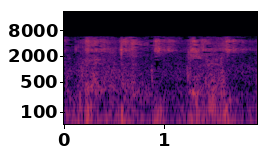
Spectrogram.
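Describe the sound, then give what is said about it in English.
A person jogging on an out-and-back run makes faint, evenly spaced footfalls. Soft thuds in a steady rhythm come with light rustling. “So I'm just going to jog for a few more minutes to get myself going.”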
